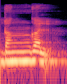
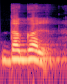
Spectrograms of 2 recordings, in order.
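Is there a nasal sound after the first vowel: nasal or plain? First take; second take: nasal; plain. First: The first syllable has a nasal sound. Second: The first syllable has no nasal sound. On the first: The speaker calls it right. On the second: The speaker calls it wrong.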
